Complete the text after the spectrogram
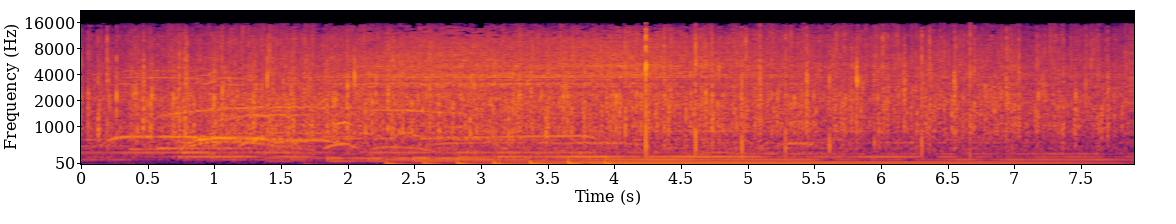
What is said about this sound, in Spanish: Yo quiero que le den un aplauso a esos comunicadores tremendos.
